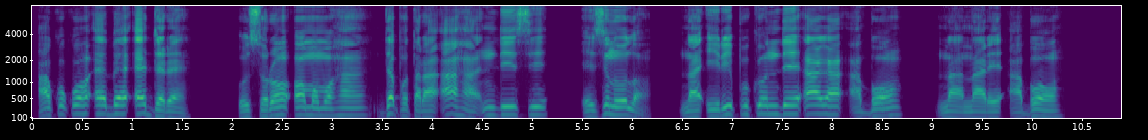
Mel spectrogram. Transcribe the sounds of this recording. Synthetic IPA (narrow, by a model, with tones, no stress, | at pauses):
a˦kʷʊ˦kʷɔ˦ʔe˦be˦ʔe˦de˨ɾe˨ | o˨so˨ɾo˦ʔɔ˦mʊ˦mʊ˦ɦa˦de˦pʊ˨ta˨ɾa̰˨ʔa˦ɦa̰˨n̩˦dɪ˦i˦si˦ | e˨zi˦nʊ˦lɔ̰˨ | na˨ʔi˨ɾi˦pu˦ko˦n̩˦dɪ˦ʔa˦ɣa˦ʔa̰˨bʊ˦ɔ˦ | na˨na˨ɾɪ˨ʔa˨bʊ˦ɔ˦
